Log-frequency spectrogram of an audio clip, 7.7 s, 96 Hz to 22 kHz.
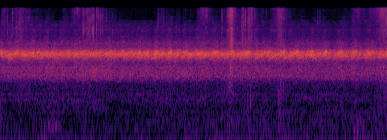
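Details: Night chorus of Japanese tree frogs recorded 3 May 2020, the caller puffing its chin vocal sac to body size; a continuous high, rasping trill runs throughout with fast pulses about three per second and occasional faint clicks.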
